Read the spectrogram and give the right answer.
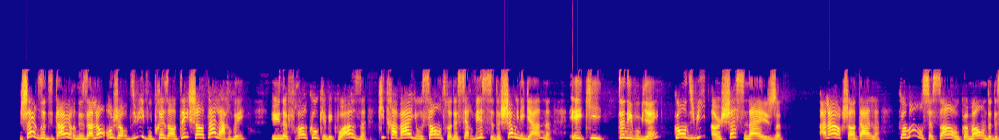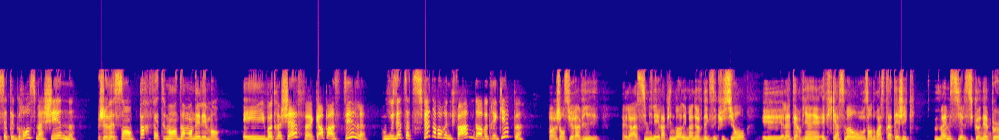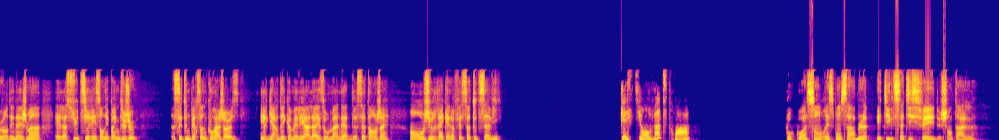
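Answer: Elle a appris vite les manœuvres et intervient efficacement aux endroits stratégiques.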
